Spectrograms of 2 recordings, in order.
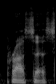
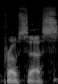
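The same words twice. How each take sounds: First: It is said with an American accent. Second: It is said with a non-American accent.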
